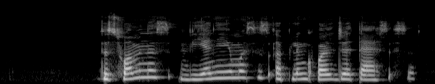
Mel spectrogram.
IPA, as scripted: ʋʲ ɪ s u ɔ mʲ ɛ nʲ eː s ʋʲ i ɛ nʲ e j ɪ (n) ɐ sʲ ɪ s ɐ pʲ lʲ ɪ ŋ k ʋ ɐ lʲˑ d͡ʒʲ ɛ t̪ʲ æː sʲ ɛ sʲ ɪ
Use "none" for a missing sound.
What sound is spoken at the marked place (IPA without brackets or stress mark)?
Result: m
